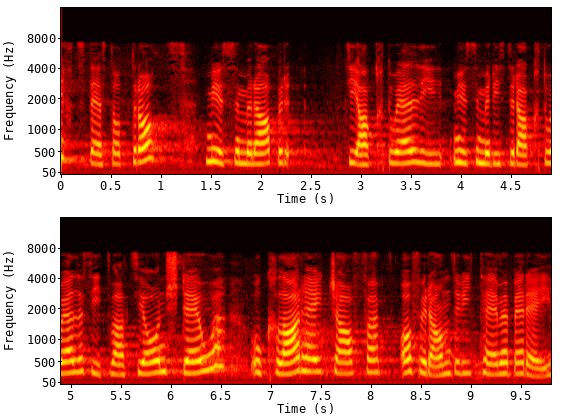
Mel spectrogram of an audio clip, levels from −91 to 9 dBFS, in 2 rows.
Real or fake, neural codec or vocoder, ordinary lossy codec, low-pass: real; none; none; 7.2 kHz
